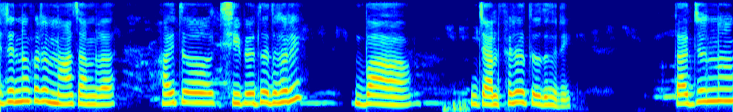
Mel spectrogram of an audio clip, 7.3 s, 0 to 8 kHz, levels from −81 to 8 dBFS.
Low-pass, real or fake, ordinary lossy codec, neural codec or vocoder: 7.2 kHz; fake; MP3, 64 kbps; codec, 16 kHz, 4 kbps, X-Codec, HuBERT features, trained on balanced general audio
